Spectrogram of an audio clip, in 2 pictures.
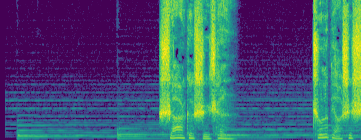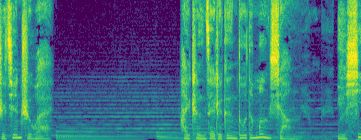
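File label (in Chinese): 女-走心广告【沉稳柔和】; 十二时辰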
